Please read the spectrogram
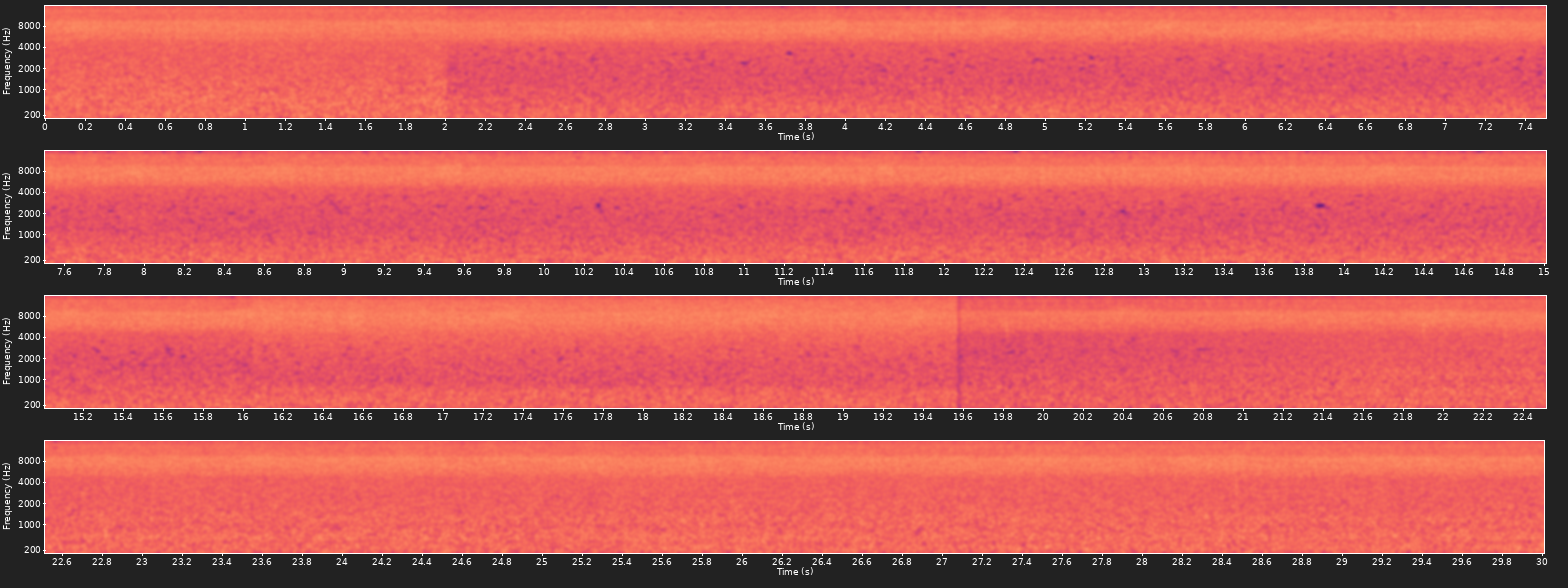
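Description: Steady rush of fast-flowing river water, an even hiss with nothing else standing out; its tone changes abruptly about two seconds in and again about twenty seconds in.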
